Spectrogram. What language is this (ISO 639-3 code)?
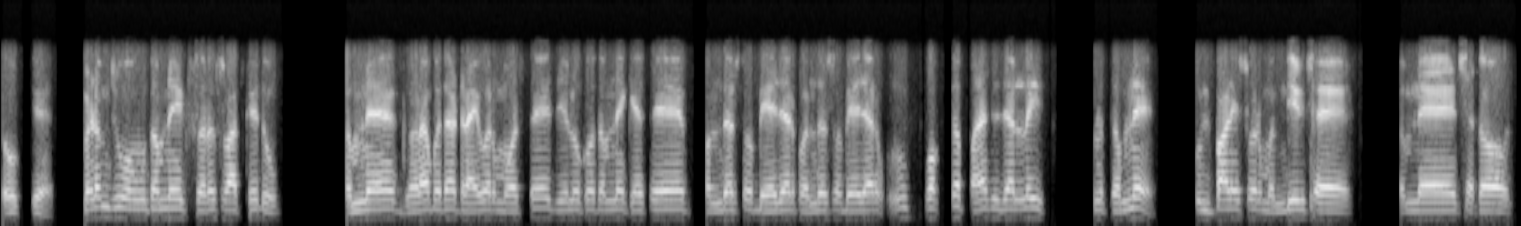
guj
